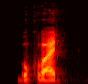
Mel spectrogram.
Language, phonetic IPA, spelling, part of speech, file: Russian, [bʊkˈvarʲ], букварь, noun, Ru-букварь.ogg
- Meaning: ABC book, primer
